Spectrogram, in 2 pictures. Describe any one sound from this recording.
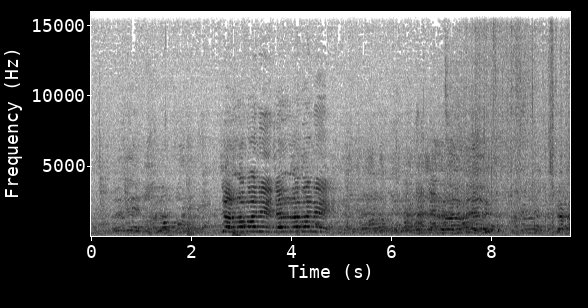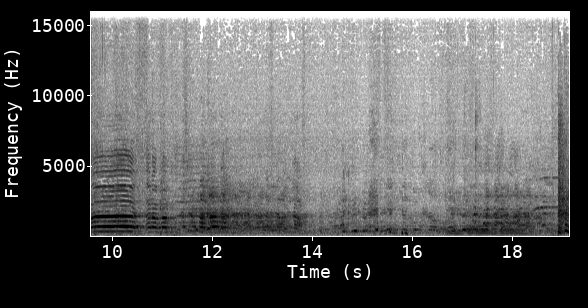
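A group of men shout and cheer outdoors.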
